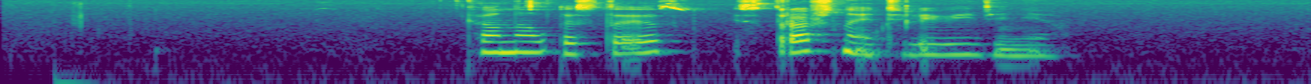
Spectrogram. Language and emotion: Russian, sad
